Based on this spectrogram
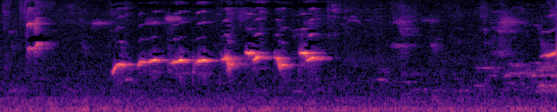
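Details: Greater green leafbird in full song: a run of about nine clear whistled notes near one pitch, each slightly slurred, given quickly over two seconds, with a short high note before and a rising note at the end; faint low hum beneath.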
